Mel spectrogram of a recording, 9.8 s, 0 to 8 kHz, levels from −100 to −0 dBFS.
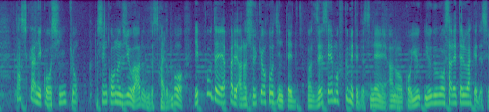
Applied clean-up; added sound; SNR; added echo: none; none; none; none.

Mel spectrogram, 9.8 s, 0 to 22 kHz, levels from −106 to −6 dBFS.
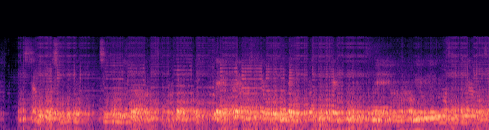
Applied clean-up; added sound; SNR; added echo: neural separator model SepFormer DNS4.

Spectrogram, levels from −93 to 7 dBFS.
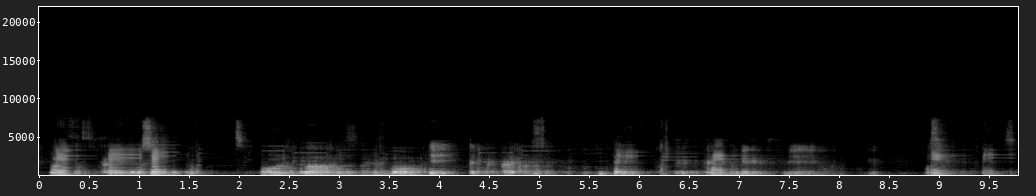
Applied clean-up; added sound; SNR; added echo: neural mask model DeepFilterNet 3.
